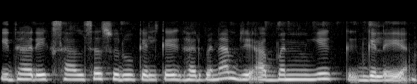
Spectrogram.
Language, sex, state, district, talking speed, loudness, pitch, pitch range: Maithili, female, Bihar, Purnia, 230 wpm, -14 LUFS, 225 Hz, 220-235 Hz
